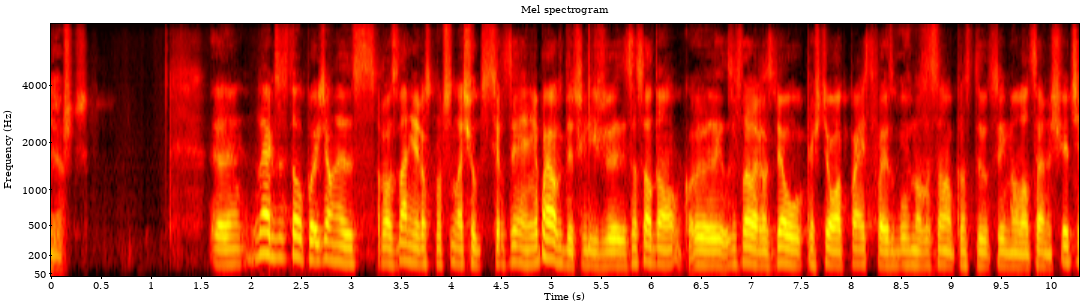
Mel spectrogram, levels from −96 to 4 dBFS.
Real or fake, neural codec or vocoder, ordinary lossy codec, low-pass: fake; codec, 16 kHz, 1 kbps, FreqCodec, larger model; none; none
